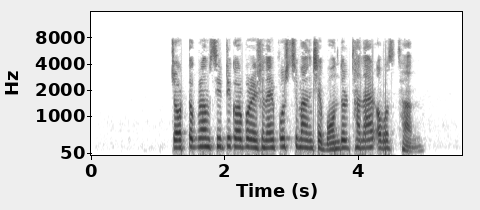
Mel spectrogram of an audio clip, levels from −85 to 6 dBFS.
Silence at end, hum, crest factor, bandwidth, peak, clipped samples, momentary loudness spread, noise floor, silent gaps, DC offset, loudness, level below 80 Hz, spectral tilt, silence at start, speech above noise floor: 0.6 s; none; 16 dB; 8.2 kHz; -2 dBFS; under 0.1%; 5 LU; -76 dBFS; none; under 0.1%; -17 LUFS; -54 dBFS; -4.5 dB/octave; 1.2 s; 59 dB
